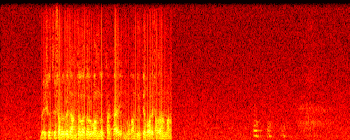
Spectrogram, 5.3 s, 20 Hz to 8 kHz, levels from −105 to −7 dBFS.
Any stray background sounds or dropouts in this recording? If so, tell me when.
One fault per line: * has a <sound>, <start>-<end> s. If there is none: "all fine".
* has a laugh, 3.8-5.1 s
